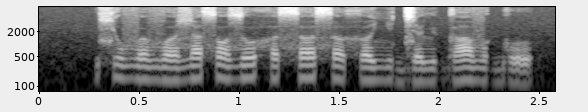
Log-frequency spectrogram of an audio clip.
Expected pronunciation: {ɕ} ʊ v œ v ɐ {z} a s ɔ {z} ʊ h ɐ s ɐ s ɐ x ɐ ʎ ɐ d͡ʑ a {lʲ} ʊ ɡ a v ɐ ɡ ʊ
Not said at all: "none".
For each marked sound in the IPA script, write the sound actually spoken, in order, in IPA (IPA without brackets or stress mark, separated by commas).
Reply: ɕ, ɮ, z, lʲ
